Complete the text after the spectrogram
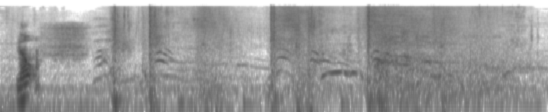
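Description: An axe strikes with sharp, heavy blows.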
